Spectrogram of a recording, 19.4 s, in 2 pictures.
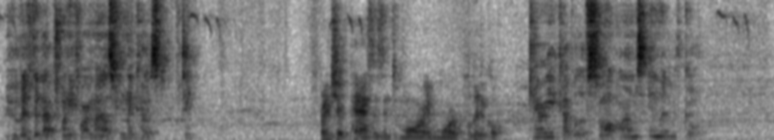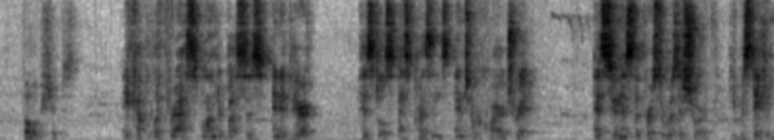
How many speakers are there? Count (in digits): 2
